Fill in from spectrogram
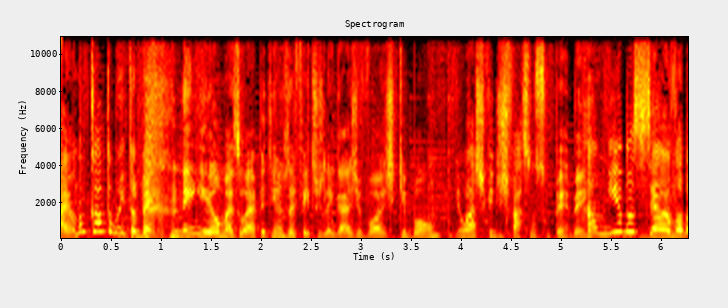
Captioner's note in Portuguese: risada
